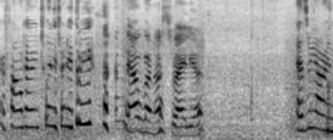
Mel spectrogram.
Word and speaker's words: Melbourne: Australians actually don't pronounce the R, so it's more like Melbourne.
